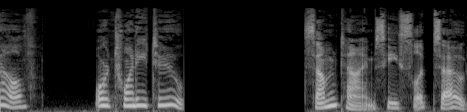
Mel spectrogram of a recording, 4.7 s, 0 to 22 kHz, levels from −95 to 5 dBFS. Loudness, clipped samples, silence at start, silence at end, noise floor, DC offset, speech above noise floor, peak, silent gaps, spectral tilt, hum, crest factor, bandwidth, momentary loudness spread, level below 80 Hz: -27 LUFS; under 0.1%; 0 s; 0 s; -60 dBFS; under 0.1%; 34 dB; -10 dBFS; 1.85-3.04 s; -4.5 dB/octave; none; 16 dB; 16 kHz; 11 LU; -60 dBFS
